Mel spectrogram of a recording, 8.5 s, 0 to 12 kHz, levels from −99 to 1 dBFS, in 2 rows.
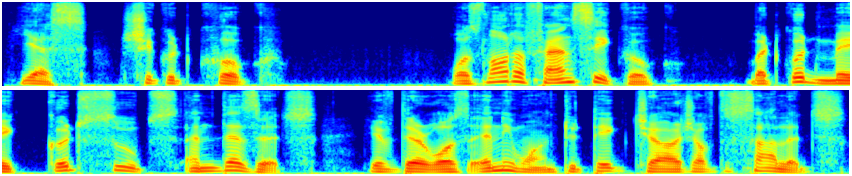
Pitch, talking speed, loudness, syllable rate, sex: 120 Hz, 190 wpm, -19 LUFS, 4.9 syllables/s, male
